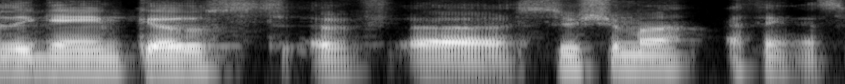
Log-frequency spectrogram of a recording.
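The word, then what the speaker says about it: Tsushima: ever heard of the game Ghost of uh sushima I think that's how you say it yeah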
